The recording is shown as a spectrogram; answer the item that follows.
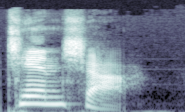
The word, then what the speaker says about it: Tianxia: Her backstory is that she did live a very long time as a ranger in the plains of Tianxi. How do you say that? Is that right? – I said we call it Tianxia. – Tianxia. She spent a long portion of her life as a ranger guiding people across the plains in Tianxia.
